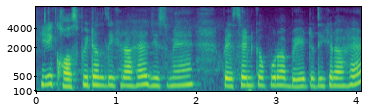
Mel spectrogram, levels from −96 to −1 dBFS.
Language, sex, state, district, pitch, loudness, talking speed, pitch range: Hindi, female, Punjab, Kapurthala, 230 Hz, -18 LUFS, 205 wpm, 220-245 Hz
